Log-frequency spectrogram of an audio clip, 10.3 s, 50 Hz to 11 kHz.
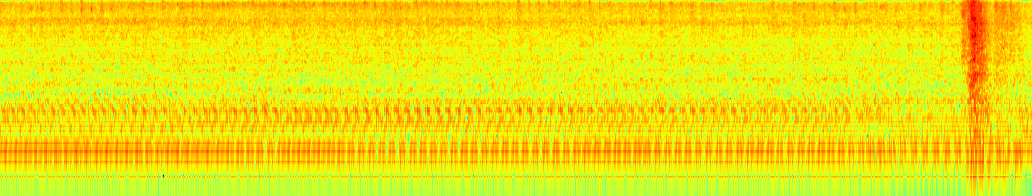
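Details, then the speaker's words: Fully rebuilt Magnum 318 V8 with a 360 camshaft, roller lifters, new pushrods, rings, bearings, oil pump, timing set and water pump, plus a valve job. Timing adjusted and a carburetor vacuum leak fixed. Running through heat cycles with a smooth, even idle and steady low burble, no knocks or misses: normal running. "But we've got the timing set a little bit better. Got her dialed in pretty good. Running her through heat cycles."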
